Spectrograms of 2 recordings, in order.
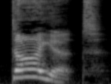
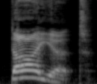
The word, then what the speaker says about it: diet: menu good and finally diet diet two syllables die yet again diet perfect well done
